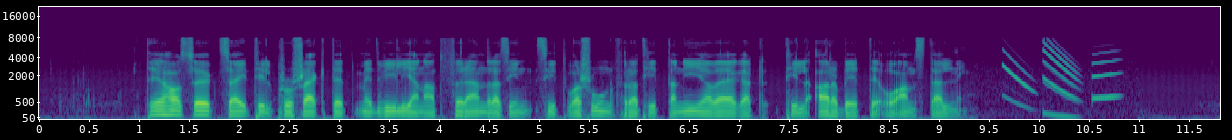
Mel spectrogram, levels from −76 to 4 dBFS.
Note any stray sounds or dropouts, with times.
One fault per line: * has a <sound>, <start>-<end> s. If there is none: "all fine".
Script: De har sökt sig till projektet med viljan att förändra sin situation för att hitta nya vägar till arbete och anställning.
* has a chirp, 9.6-10.9 s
